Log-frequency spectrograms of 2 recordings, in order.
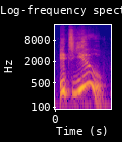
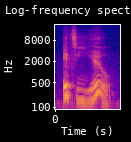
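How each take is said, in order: First: "It's you" with "you" pushed much higher; stress on YOU. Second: Said in the usual way. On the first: Shown as a demonstration. Coach telling a listener the dream client is her, stressed "you". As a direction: lift "you" high to point at the listener.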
